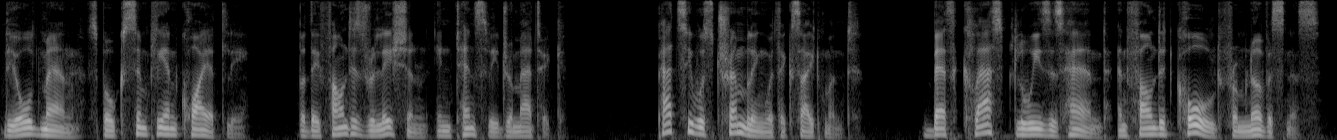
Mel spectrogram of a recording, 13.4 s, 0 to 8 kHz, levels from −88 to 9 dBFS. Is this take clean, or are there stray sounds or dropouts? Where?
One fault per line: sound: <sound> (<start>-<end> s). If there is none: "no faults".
no faults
